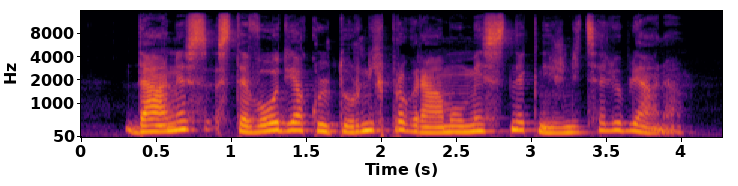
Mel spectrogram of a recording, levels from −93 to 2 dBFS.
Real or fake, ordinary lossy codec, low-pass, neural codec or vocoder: real; none; 14.4 kHz; none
